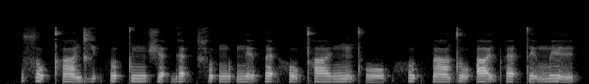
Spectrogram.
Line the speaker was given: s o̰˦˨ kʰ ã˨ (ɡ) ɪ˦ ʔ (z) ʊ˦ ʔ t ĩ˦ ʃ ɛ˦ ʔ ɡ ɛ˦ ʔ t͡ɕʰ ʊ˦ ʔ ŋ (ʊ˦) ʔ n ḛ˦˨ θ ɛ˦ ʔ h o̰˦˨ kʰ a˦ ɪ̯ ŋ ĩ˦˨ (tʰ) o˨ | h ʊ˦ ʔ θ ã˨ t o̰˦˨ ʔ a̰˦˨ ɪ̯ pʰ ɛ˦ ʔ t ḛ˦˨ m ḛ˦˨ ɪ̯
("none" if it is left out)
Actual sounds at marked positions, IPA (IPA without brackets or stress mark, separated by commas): d͡ʑ, θ, ʊ˦, tʰ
